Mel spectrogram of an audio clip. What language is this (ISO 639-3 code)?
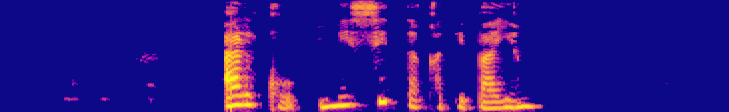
qxp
